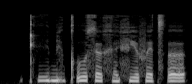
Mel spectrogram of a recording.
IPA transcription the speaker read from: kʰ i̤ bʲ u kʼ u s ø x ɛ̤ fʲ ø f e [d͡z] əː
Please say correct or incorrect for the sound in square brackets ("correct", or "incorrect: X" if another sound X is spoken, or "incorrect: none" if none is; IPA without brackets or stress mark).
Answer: incorrect: t͡sʼ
